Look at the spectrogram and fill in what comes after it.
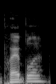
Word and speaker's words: Puebla: I believe you pronounced that last name, P-U-E-B-L-A. Puebla, is that right? – Puebla.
